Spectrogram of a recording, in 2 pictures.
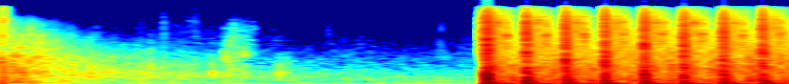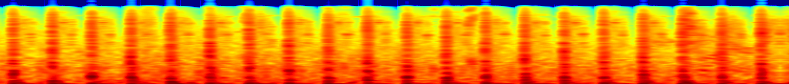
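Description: Automatic gunfire from a weapon in the battle royale video game Apex Legends, starting abruptly after a quiet lead-in and continuing as a loud, steady rapid burst of shots to the end.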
